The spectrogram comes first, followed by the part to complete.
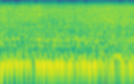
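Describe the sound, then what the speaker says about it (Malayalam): A Kuramathi Island Resort boat out on the sea in the Maldives, heard as a steady droning engine hum with constant wash and wind noise, even in level throughout, no talking. "ഈ ബോട്ട് മറ്റൊരു റിസോർട്ടിന്റേതാണ്. കുറമാത്തി ഐലൻഡ് റിസോർട്ടിന്റെ ബോട്ട്."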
